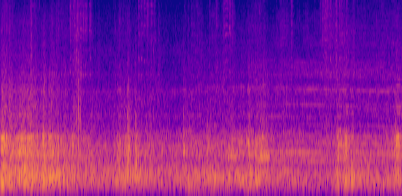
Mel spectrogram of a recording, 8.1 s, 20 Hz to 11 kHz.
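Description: Running noise inside a JR Kyushu 305 series electric train's motor car, which has Toshiba permanent-magnet-motor VVVF drive, while the train is under way. A steady rumble of wheels on rail with a few sharp clicks, easing in loudness over the first few seconds.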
